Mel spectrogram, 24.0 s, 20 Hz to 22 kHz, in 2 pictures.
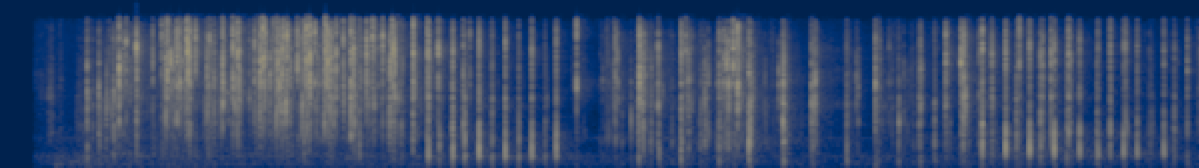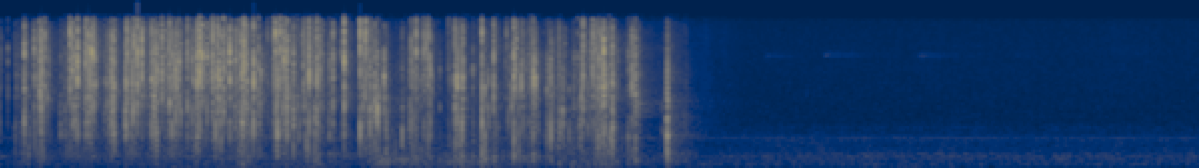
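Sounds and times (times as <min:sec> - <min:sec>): soap wrappers crinkling: 0:00.6 - 0:18.9
wrapper tearing: 0:00.8 - 0:05.1, 0:05.8 - 0:18.9.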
